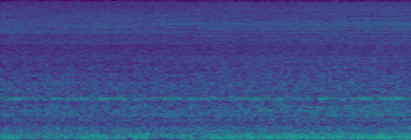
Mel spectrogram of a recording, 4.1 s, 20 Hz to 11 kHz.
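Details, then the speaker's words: 1971 Oldsmobile Delta 88 Royale V8, first start just after installing a remanufactured Rochester 2-jet carburetor, still cold, air cleaner off; low, steady idle burble with an even pulse and no knocks or misses, running happier than before. Normal idle. ">> That fired up quick, huh, Xander? >> Soon as I got fuel up to it. >> Yeah. >> Very nice. >> Very happy. >> Way happier than it has been."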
